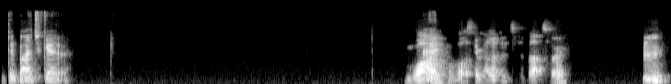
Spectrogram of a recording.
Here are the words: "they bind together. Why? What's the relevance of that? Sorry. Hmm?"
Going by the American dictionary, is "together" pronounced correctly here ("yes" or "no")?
no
